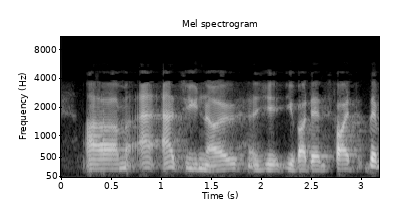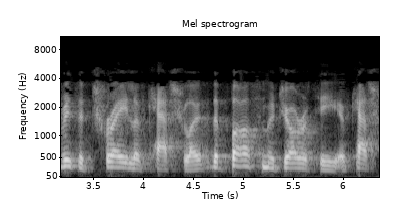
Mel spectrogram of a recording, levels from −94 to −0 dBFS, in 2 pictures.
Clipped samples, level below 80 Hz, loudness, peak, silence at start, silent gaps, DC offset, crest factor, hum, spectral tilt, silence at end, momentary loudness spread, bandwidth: under 0.1%; -72 dBFS; -23 LUFS; -2 dBFS; 0.25 s; none; under 0.1%; 20 dB; none; -8.5 dB/octave; 0 s; 4 LU; 5 kHz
